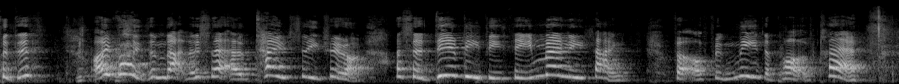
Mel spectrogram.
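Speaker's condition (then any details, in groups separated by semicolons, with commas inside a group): Athetoid cerebral palsy; with myotonia and ataxia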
